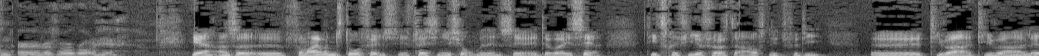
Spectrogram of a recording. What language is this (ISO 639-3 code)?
dan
